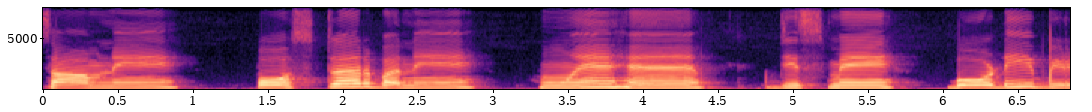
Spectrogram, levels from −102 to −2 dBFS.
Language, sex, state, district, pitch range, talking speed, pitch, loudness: Hindi, female, Punjab, Fazilka, 235-260 Hz, 70 wpm, 245 Hz, -14 LUFS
